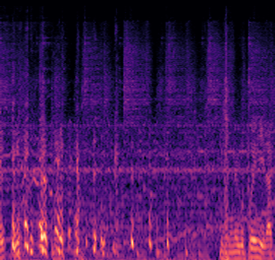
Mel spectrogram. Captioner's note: laughs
